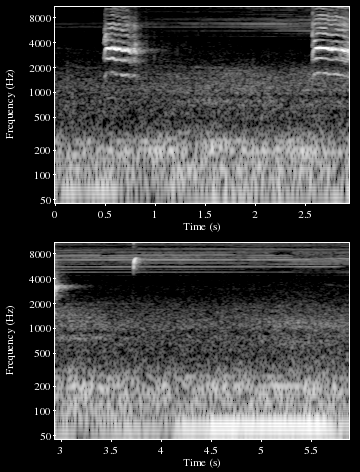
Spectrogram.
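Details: Two harsh, nasal jay calls from a Blue jay about two seconds apart, followed by a tiny high click, recorded from afar without approaching the wary bird; steady faint hiss behind.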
